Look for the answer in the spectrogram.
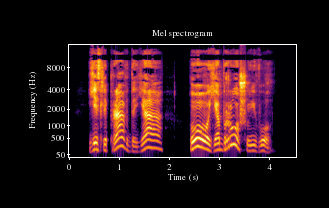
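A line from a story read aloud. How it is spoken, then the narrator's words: Joyful cry. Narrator (Russian): Горбун радостно вскрикнул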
